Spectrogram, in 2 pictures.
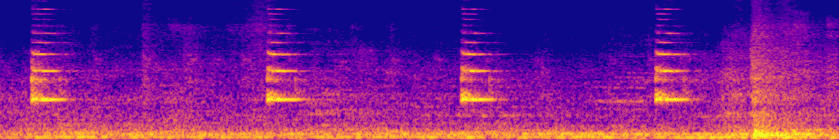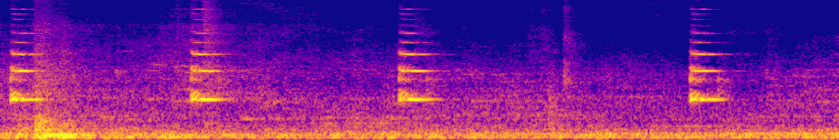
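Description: Traction elevator car travelling down, a low steady drone of the ride, with a short electronic beep repeating about every one and a half seconds. A brief rushing noise comes near the middle.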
